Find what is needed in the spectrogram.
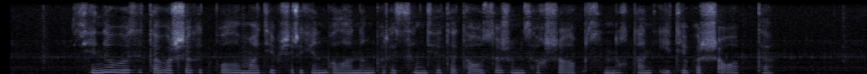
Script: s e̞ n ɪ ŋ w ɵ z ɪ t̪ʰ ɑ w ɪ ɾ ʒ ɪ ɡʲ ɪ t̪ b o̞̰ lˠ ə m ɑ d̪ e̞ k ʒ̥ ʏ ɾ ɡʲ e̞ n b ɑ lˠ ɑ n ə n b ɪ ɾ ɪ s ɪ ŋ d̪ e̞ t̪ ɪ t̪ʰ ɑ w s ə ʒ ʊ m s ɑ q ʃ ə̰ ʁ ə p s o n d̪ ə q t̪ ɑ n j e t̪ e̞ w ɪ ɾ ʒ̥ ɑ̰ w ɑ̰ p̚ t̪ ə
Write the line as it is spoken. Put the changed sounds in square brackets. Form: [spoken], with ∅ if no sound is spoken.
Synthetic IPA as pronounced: s e̞ n ɪ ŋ w ɵ z ɪ t̪ʰ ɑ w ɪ ɾ ʒ ɪ ɡʲ ɪ t̪ b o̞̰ lˠ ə m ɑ d̪ e̞ [p] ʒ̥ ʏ ɾ ɡʲ e̞ n b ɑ lˠ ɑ n ə [ɴ] b ɪ ɾ ɪ s ɪ ŋ d̪ e̞ [d̪] ɪ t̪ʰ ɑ w s ə ʒ ʊ m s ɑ q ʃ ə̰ ʁ ə p s o n d̪ ə q t̪ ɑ n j e t̪ e̞ [b] ɪ ɾ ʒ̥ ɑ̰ w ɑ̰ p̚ t̪ ə

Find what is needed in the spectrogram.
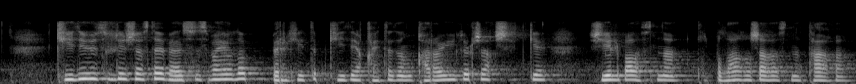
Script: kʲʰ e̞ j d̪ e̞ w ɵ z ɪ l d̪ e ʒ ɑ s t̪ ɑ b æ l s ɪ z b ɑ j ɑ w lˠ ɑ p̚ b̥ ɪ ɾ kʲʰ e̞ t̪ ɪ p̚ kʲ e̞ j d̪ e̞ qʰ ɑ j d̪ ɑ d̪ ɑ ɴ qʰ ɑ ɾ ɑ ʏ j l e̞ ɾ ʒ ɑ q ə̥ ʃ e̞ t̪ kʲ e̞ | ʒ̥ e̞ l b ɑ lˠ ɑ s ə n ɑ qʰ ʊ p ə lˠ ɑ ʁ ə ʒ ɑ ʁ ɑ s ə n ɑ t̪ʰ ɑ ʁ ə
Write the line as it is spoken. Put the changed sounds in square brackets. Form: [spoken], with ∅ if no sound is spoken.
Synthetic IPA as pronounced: kʲʰ e̞ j d̪ e̞ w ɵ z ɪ l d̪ e ʒ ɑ s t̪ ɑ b æ l s ɪ z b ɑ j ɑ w lˠ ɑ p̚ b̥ ɪ ɾ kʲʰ e̞ t̪ ɪ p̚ [kʲʰ] e̞ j d̪ e̞ qʰ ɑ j [t̪] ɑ d̪ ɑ ɴ qʰ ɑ ɾ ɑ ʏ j l e̞ ɾ ʒ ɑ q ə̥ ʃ e̞ t̪ kʲ e̞ | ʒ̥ e̞ l b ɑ lˠ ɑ s ə n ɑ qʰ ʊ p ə lˠ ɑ ʁ ə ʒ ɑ ʁ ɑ s ə n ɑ t̪ʰ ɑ ʁ ə

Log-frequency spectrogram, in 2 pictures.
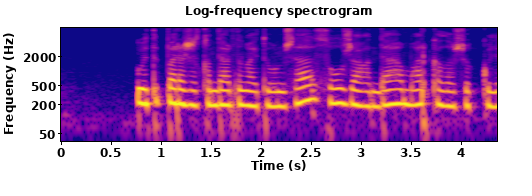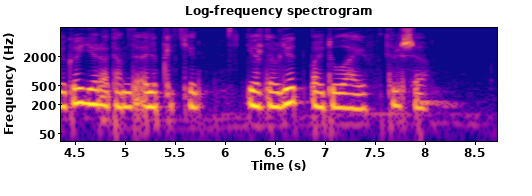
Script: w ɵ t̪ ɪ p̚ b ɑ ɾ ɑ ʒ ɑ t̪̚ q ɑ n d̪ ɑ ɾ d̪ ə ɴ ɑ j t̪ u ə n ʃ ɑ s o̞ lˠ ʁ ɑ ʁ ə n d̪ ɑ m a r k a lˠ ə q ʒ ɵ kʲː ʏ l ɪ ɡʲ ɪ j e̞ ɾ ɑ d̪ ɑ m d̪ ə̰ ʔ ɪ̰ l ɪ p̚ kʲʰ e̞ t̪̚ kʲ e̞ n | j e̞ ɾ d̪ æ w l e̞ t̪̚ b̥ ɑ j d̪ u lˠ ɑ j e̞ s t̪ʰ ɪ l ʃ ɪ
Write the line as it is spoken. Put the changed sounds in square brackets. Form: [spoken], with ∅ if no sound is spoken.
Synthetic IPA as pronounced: w ɵ t̪ ɪ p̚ b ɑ ɾ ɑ ʒ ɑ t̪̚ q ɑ n d̪ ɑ ɾ d̪ ə ɴ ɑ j t̪ u ə n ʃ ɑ s o̞ lˠ [ʒ] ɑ ʁ ə n d̪ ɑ m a r k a lˠ ə q ʒ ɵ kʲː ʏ l ɪ ɡʲ ɪ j e̞ ɾ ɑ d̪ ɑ m d̪ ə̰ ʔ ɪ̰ l ɪ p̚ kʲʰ e̞ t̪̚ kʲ e̞ n | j e̞ ɾ d̪ æ w l e̞ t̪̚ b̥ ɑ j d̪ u lˠ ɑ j e̞ [f] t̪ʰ ɪ l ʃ ɪ

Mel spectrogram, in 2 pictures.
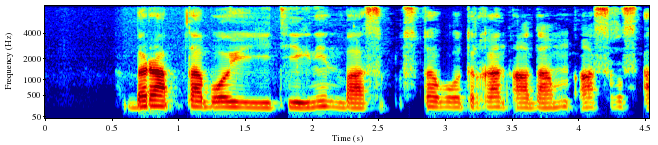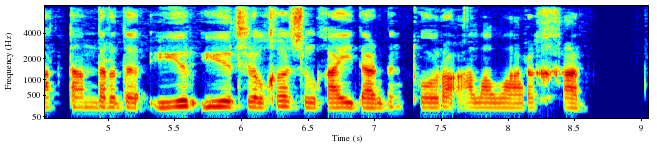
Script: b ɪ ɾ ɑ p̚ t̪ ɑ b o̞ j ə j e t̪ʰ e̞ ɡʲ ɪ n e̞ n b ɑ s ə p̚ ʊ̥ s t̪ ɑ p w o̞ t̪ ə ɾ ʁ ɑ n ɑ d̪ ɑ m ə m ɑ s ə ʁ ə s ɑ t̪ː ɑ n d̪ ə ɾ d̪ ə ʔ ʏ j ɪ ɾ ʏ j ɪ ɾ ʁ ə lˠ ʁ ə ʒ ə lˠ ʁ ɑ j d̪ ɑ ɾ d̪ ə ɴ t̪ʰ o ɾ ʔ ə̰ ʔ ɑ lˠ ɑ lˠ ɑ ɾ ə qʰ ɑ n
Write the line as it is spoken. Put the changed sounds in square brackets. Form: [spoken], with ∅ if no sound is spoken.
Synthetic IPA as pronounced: b ɪ ɾ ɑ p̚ t̪ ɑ b o̞ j ə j e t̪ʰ e̞ ɡʲ ɪ n e̞ n b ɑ s ə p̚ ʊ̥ s t̪ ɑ p w o̞ t̪ ə ɾ ʁ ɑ n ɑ d̪ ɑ m ə [n] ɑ s ə ʁ ə s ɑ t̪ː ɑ n d̪ ə ɾ d̪ ə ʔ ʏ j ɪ ɾ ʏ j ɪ ɾ [ʒ] ə lˠ ʁ ə ʒ ə lˠ ʁ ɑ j d̪ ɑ ɾ d̪ ə ɴ t̪ʰ o ɾ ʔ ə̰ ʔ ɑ lˠ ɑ lˠ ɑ ɾ ə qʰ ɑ n

